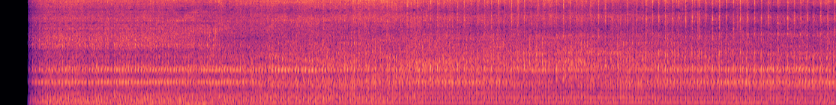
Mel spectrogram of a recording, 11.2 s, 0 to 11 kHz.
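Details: 1972 Mercury 402 40HP outboard with a newly fitted water pump that is working well: idle pulses come unevenly, stumbling and surging, a rough idle whose cause is not yet found.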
